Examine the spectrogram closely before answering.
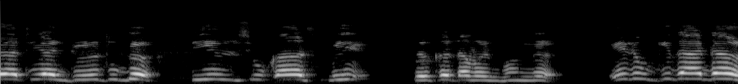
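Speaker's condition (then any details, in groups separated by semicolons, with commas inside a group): Cerebral palsy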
